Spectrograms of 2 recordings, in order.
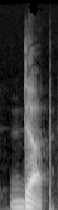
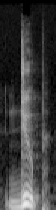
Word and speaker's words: dupe: You can't pronounce it dup. You have to pronounce it dupe, because it's duplex and duplicate. Wow, wow. The next word is dupe. D-U-P-E, first form, noun from 1681.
